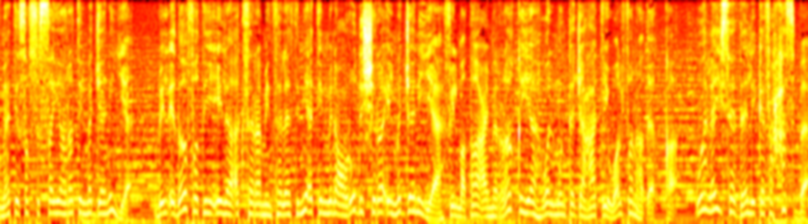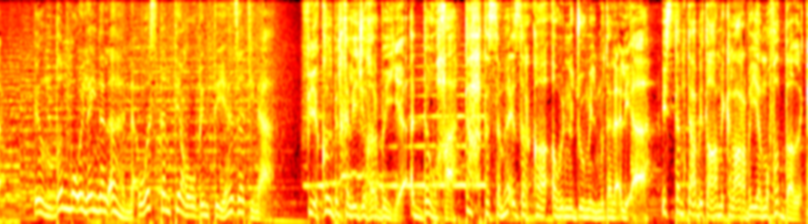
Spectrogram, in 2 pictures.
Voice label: Arabic Voice Over Commercial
